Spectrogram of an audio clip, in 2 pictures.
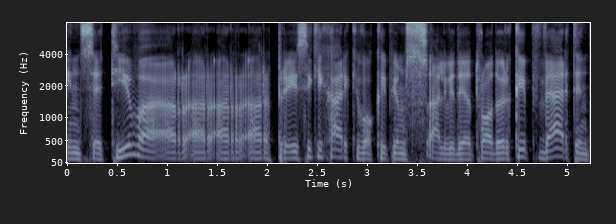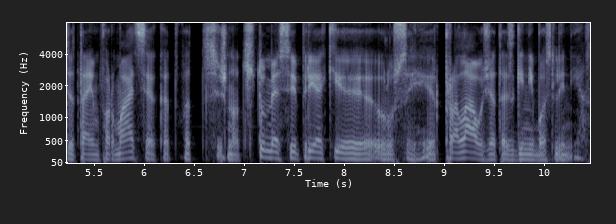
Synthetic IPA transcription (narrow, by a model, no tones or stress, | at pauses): ɪnʲɪt͡ssʲɛt̪ʲiːʋɐɐ̰rɐ̰ɐ̰rɐ̰rpʲɾʲɪɛɪsɪkʲɪxɐrʲkʲiʋoːkɐɪpjʊmsɐ̰lʲʋʲiːd̪ɐɪɐt̪ɾoːd̪oːɪɾkɐɪpʋʲɛɾʲt̪ʲɪnʲt̪ʲɪt̪ɑːɪnfoːɾmɑːt̪sʲɪjɛ̰kɐt̪ʋɐt̪ʒʲɪno̰ːt̪st̪ʊmʲɛsʲɪpʲɾʲiɛkʲiːɾʊ̰sɐɪɪ̰rprɐlˠɐʊʒʲɛt̪ɐsɡʲɪnʲiːboːslʲɪ̰nʲɪ̰jɛs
